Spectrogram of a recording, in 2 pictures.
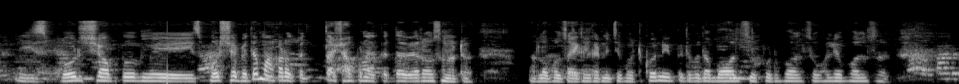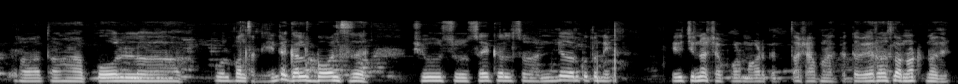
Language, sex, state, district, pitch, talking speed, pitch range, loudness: Telugu, male, Andhra Pradesh, Anantapur, 155 Hz, 145 wpm, 150-175 Hz, -17 LUFS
